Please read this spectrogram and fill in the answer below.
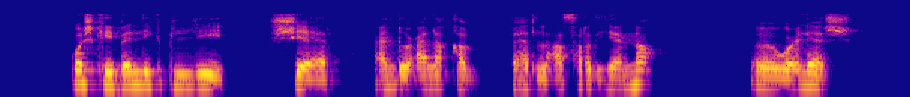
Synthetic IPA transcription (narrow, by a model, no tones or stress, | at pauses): wʔæʃkæjbælːikbəlːi | ʃːaʕəɾ | ʕə̰nd̪uʕalɑqɑ | b̥hæd̪əlʕɑsˤɾˤd̪jælnæ | wəʕlæʃ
